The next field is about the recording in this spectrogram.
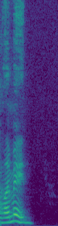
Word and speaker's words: limeade: It sounds most natural when the emphasis is on the second syllable. – So limeade. – Yeah, limeade.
